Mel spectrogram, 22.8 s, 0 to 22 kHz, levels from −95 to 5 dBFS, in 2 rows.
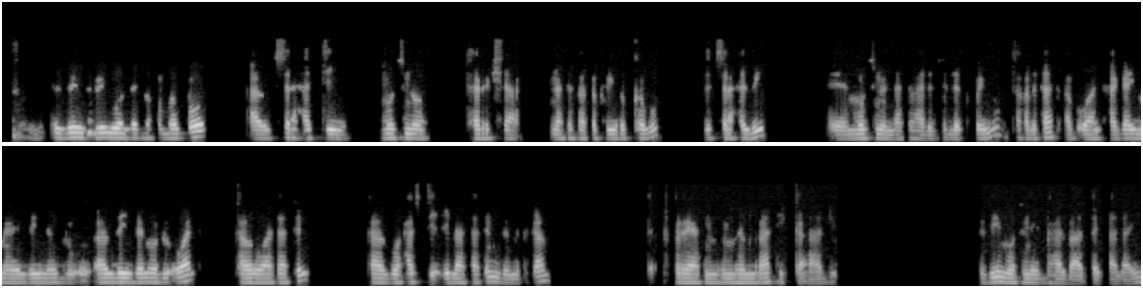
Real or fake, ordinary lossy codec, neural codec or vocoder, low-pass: real; Opus, 64 kbps; none; 7.2 kHz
